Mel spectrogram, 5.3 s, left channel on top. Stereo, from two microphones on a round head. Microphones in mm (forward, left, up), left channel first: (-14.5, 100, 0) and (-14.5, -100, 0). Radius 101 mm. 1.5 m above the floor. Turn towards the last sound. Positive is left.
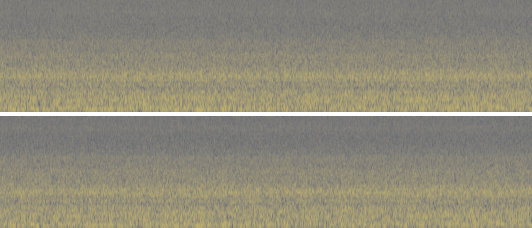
No sound to turn to.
